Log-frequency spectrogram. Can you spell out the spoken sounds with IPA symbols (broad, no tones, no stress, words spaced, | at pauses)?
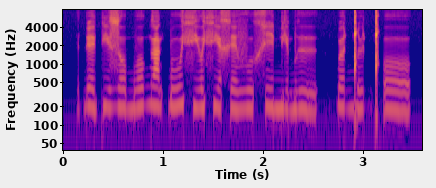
ɗepʲʉzobo ɡak͡pu fʲo fʲaxevuxi bʲabɨ | k͡pɵɡ͡ǃʉǃʼo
